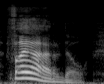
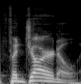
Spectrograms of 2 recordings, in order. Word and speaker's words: Fajardo: And I asked him how you pronounce his name because he's of American Spanish descent. He said, Fajardo. Mm. But he said, not too many people know how to pronounce it. So he just let them butcher it and say Fajardo, as we would here in the Hick Prairies.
